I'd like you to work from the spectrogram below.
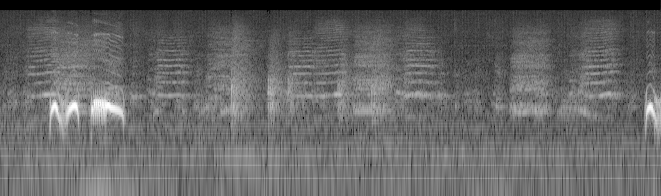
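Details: Decoy spotted dove giving its luring coo: a phrase of two hoots and a long descending note, with a faint chorus of other bird chatter after it. The next phrase begins at the end.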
